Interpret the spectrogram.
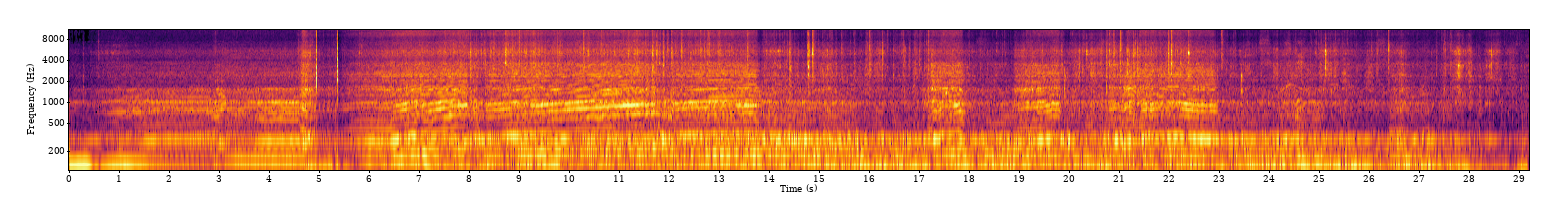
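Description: Rally car engine heard from inside the cabin. It idles and revs at the start line, launches about five seconds in and accelerates hard through the gears with rising revs. It then lifts off and revs up again repeatedly through the course, and settles to lower revs near the end.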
